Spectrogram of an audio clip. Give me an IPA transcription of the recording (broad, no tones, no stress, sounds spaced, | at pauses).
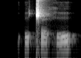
ʔ ɨ ǁ œ h ɨ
